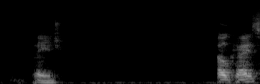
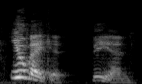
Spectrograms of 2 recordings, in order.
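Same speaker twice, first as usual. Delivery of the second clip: shouted, much higher cheer; triumphant; 5 semitones higher, 11 dB louder than usual. Acted. Reader announces the survival, loud and triumphant. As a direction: burst out with victory.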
